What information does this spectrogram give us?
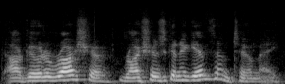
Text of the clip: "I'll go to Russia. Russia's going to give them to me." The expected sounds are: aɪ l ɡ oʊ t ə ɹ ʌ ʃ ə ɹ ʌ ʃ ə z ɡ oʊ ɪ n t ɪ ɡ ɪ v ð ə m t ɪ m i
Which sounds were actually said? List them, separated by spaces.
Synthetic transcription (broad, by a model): aɪ l ɡ oʊ t ə ɹ ʌ ʃ ə ɹ ʌ ʃ ə z ɡ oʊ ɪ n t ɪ ɡ ɪ v ð ə m t ɪ m i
